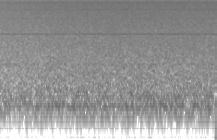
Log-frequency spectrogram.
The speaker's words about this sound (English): So what he did is he created in these headphones, it's white noise.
